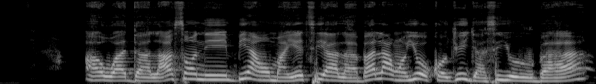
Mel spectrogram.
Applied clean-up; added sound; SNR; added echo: none; none; none; none.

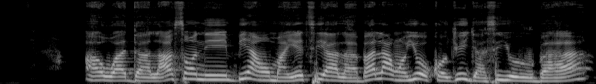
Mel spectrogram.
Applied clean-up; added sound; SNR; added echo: neural mask model Resemble Enhance denoiser.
